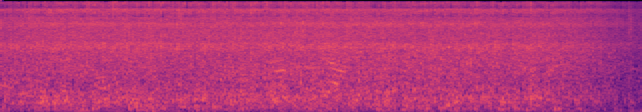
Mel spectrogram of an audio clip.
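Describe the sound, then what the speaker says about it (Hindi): Floodwater in small streams overflowing after heavy rain in Uttarkashi roars in a loud, steady turbulent rush, dense and close throughout with slight surges. "तेज बारिश से कई छोटे छोटे नाले उफान पर आ गए"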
